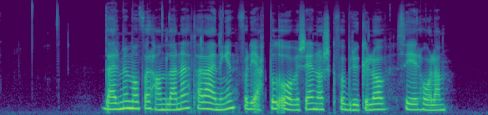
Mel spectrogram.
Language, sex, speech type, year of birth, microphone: Norwegian, female, read, 1988, Shure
